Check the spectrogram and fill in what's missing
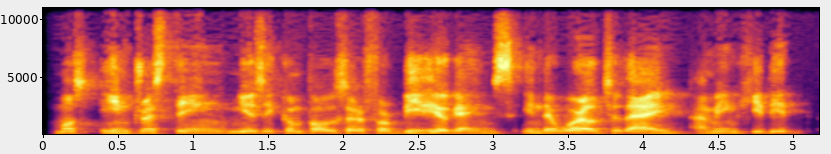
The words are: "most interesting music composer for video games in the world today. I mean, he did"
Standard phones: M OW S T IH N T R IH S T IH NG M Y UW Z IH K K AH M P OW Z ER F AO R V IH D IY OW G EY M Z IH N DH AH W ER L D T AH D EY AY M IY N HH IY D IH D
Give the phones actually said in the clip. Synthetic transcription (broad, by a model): M OW S T IH N T R IH S T IH NG M Y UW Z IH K K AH M P OW S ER F AO R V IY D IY OW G EY M S IH N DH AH W ER L D T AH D EY AY M IY N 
